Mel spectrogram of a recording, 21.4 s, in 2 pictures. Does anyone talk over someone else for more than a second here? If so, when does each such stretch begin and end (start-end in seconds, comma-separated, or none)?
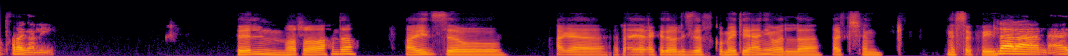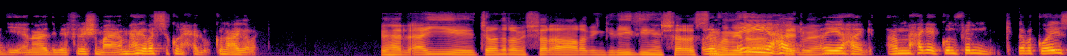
17.7-19.0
